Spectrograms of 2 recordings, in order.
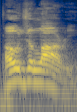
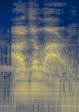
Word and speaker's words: Ojulari: But yeah, Azeez Ojulari. More emphasis on the law read than the OG.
